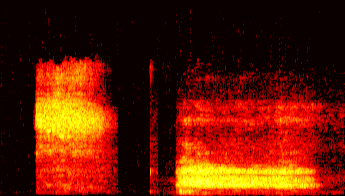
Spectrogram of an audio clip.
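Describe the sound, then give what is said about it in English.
A sharp, airy inhale lasting about a second, a brief pause, then a long, fuller exhale sighing out for two seconds, clear with no talking. “Does it want to release it with a breath again?”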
